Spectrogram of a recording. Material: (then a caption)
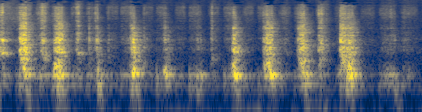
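Coated paper. A wooden stylus scratches across the top left area of a flat, black-coated scratch-art paper sheet, with a hand held over the page. The result is a quiet, dry series of short rasping scrape strokes at an uneven rhythm, each with a soft mid-range grainy texture and almost no ring.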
